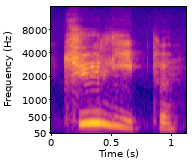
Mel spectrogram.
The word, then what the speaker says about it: tulipe: D'ailleurs, ce mot se prononce tulipe. Tulipe. On entend bien le son U. Tulipe.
